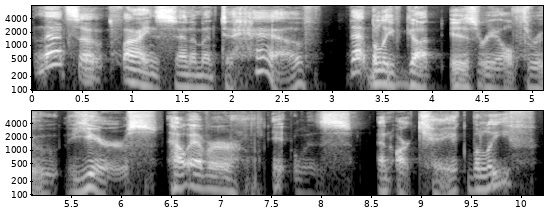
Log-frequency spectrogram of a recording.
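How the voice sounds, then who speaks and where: A man playing a sly, flattering prince in a Bible audio drama, condescending and oily, with theatrical pauses. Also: mid-range voice, gravelly, breathy edge, exaggerated voice. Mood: smooth, condescending. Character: sly, flattering male prince urging a king toward idols.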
